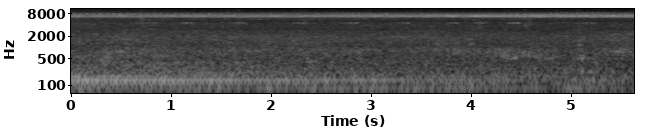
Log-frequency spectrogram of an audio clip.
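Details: Crickets heard but not seen at a New Jersey train station by Monmouth Park, September 4, 2023: an even, ceaseless high-pitched ringing trill over a strong low hum that fades slightly partway through.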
